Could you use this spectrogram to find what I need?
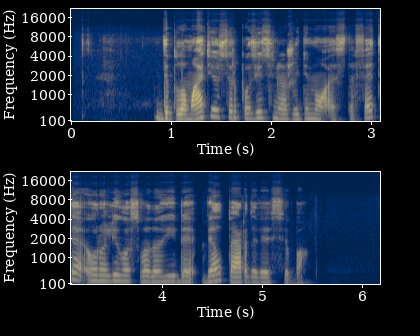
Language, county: Lithuanian, Klaipėda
